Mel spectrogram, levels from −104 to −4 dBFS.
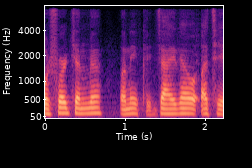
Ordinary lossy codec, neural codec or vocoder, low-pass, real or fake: none; codec, 16 kHz, 0.5 kbps, FunCodec, trained on Chinese and English, 25 frames a second; 7.2 kHz; fake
